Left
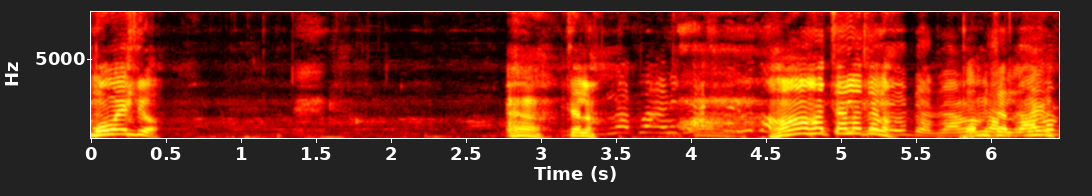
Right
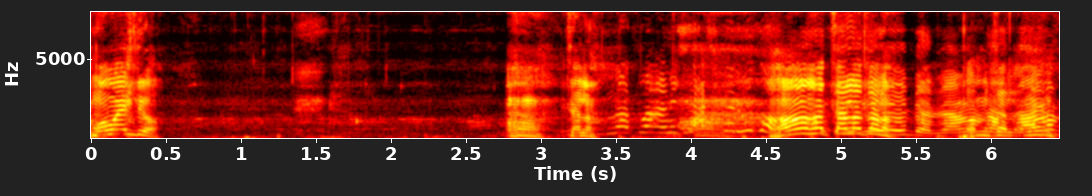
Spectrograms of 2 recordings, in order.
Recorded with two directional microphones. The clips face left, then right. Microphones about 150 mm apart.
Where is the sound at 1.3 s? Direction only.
70° left (ahead or behind).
